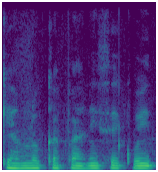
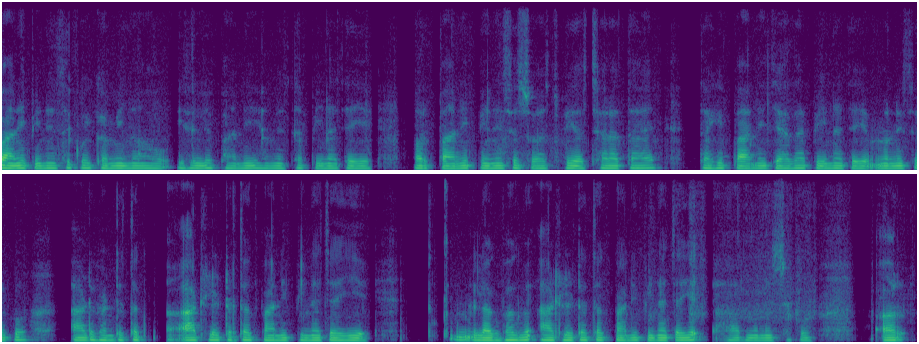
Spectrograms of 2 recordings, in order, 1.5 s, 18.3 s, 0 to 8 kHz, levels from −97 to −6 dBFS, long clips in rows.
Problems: constant background noise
